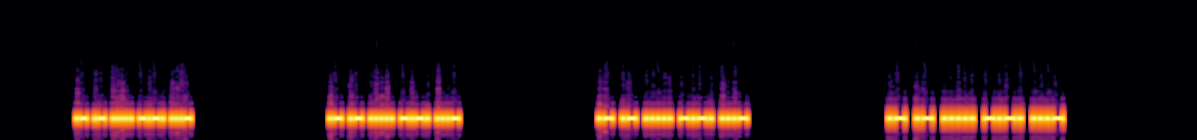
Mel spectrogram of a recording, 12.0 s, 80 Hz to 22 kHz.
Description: Morse code, heard as a keyed tone, about 43 wpm, 700 Hz. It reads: AA5CV AA5CV AA5CV AA5CV
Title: Speed Racing - USA 2x2 Call Signs 35wpm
